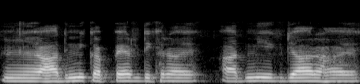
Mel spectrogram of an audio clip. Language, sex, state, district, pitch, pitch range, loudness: Hindi, male, Jharkhand, Deoghar, 155 Hz, 150-160 Hz, -16 LUFS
